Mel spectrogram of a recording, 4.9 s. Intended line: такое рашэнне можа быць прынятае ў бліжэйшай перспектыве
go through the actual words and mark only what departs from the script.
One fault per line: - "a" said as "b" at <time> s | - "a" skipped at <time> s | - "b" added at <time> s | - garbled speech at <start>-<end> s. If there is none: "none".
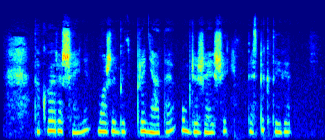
none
